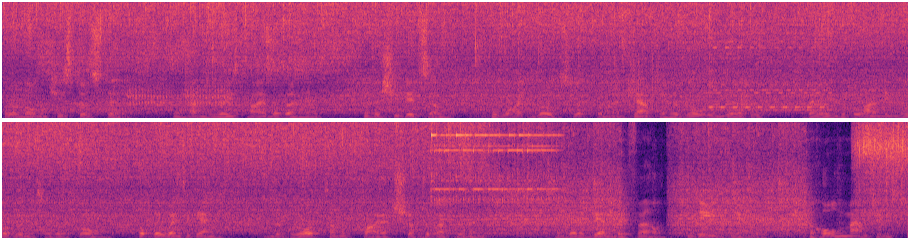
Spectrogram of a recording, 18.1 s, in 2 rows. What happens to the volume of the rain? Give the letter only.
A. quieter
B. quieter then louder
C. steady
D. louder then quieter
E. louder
C.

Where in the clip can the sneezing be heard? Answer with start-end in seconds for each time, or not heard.
not heard.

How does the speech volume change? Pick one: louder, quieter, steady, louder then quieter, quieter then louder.
steady.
